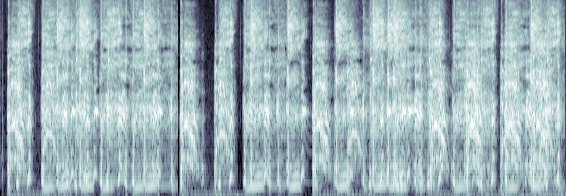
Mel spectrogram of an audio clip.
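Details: Repeated bursts of rapid, harsh coughing in clusters separated by brief pauses, over a steady background hum.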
